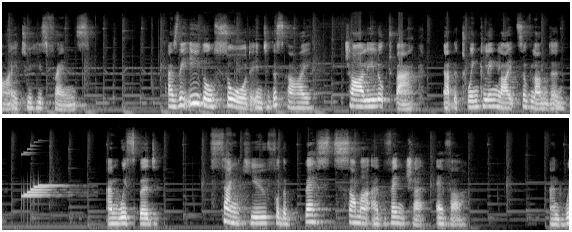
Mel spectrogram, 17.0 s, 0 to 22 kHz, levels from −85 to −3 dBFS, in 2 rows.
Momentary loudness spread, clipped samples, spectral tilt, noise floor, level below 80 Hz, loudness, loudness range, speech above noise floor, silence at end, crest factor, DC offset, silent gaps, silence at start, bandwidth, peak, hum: 14 LU; under 0.1%; -5 dB/octave; -51 dBFS; -48 dBFS; -17 LUFS; 4 LU; 35 dB; 0 s; 18 dB; under 0.1%; none; 0 s; 15.5 kHz; 0 dBFS; none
